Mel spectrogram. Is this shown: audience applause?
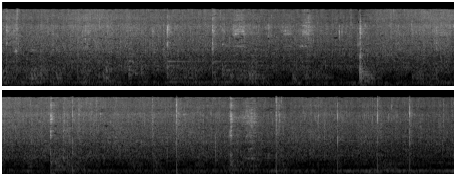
no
